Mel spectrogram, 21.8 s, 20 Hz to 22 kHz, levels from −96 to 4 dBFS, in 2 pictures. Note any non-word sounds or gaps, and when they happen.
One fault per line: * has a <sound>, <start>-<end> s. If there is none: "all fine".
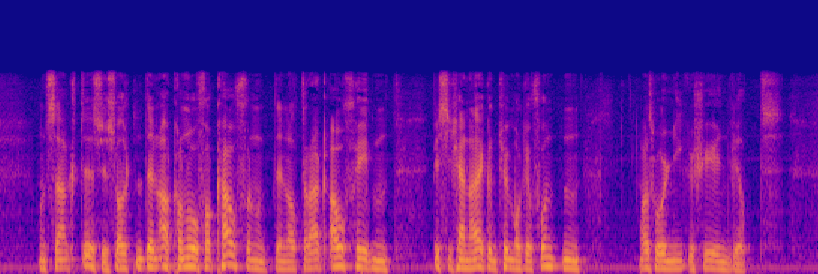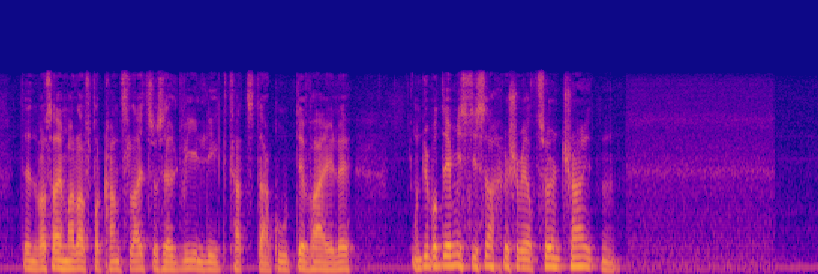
all fine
